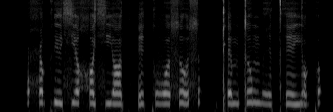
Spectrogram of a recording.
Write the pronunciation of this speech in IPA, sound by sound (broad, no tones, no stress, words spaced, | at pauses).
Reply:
ħokɾʲɯsʲɔ χɔsʲjɒ t͡sʼek vɔsos | kʼɛmtomɦɪ t̪ʰejɔk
